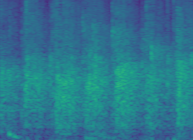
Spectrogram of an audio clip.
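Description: An audience applauds a guest at the end of a talk, a dense wash of many hands clapping at an even loudness throughout, with no voices standing out.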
